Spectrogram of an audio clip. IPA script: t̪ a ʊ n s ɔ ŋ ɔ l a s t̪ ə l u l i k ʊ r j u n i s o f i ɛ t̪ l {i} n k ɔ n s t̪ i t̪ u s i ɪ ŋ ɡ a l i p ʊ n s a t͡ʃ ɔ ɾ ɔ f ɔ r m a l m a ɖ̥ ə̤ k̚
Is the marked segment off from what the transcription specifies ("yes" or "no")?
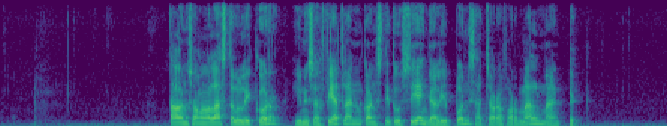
yes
